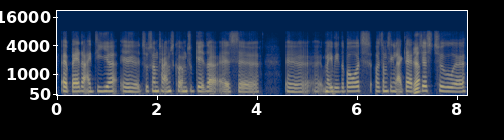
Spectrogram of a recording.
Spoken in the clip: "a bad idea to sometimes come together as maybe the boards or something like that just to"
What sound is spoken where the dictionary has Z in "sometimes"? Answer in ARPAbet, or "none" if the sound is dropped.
S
